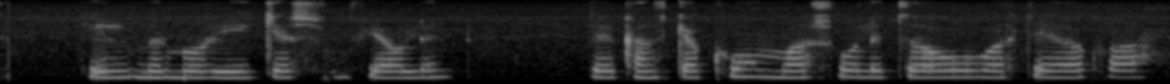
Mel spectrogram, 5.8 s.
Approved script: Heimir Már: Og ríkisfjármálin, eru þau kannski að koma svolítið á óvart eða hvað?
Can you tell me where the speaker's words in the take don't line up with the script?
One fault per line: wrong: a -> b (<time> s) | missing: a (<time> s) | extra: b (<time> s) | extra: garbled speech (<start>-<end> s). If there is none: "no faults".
missing: Már (0.8 s)
missing: eru (2.3 s)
